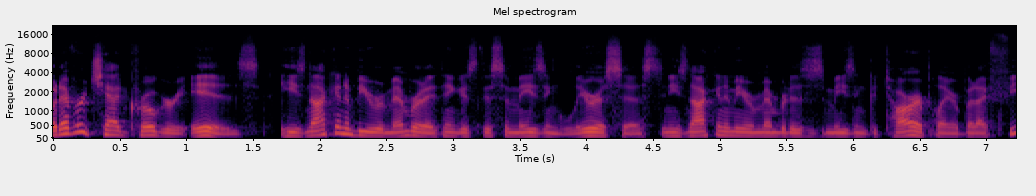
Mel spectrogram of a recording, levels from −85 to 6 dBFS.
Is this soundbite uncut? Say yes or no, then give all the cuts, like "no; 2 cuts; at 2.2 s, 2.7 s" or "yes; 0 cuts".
no; 2 cuts; at 1.6 s, 3.2 s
